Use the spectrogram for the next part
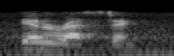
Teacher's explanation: chance you're not going to hear that T at all interesting it's common to drop a T after n · It's common to drop a T after N, so that's what happens here.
